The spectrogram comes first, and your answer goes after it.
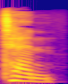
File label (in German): zahlen englisch weiblich 10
